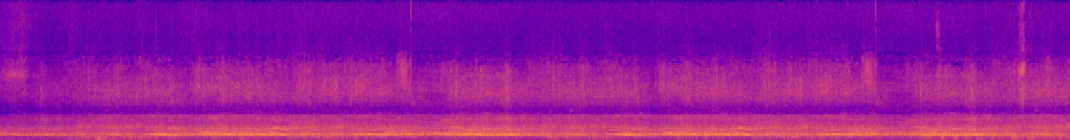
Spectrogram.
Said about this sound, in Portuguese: Aí o pessoal lá do Flamengo gritando um a um, segunda divisão. Isso é clássico, gente.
